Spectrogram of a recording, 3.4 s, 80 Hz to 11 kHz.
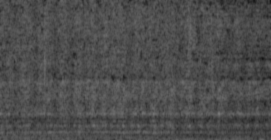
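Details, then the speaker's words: Whirlpool WTW4816FW3 top-load washer (bought July 2023, control board replaced three times) on rinse and spin: loud, steady rough grinding roar, not adding water; drain pump later replaced and it seemed to work. "It's making that loud grinding noise. I don't know what that noise is supposed to be about."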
